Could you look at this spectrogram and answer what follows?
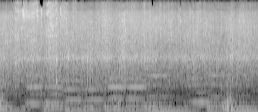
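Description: Rice tipped into a hot frying pan with green onion for ham fried rice sizzles loudly and steadily, a dense crackling hiss close by with a faint underlying hum, and no voices.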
